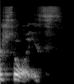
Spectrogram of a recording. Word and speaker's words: Seuss: and you shouldn't rejoice if you're calling him seuss he pronounces its source pronouncing it that way right but yes apparently it should we're sure we should be saying dr soyth but yes that's what his buddy wrote wow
